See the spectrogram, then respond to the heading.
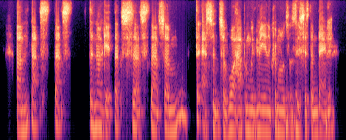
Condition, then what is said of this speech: Stuttering. I didn't actually speak for myself in court then, and my stammer was much more intense than it is now.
